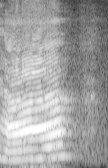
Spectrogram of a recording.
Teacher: یہ ہا سینے سے نکلتی ہے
